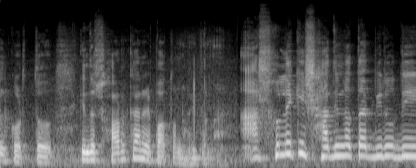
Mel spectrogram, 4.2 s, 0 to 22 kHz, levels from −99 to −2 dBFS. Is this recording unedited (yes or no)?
no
